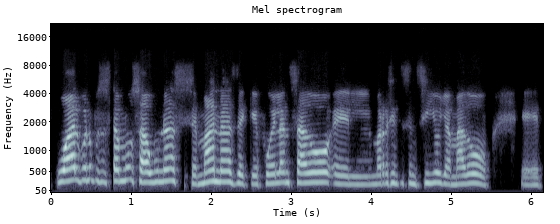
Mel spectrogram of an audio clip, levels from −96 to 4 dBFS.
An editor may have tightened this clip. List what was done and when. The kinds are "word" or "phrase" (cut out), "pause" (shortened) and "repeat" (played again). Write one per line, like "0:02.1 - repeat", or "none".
0:01.7 - word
